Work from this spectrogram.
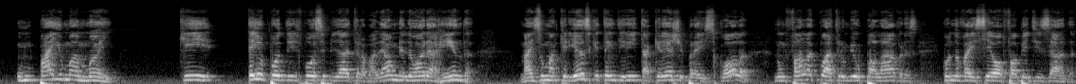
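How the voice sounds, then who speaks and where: A man's high-pitched voice at a fairly quick pace. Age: 60s. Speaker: politician. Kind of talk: campaign interview. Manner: animated.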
